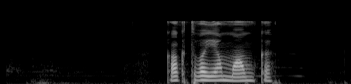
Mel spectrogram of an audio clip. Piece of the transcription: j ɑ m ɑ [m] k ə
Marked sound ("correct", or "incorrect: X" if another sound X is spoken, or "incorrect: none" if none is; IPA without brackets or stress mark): correct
